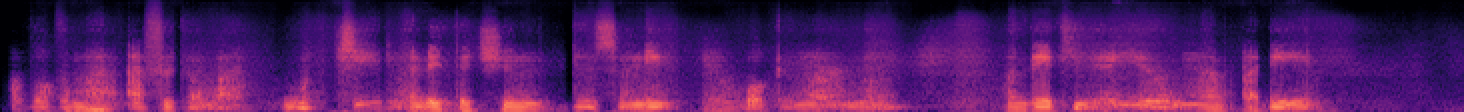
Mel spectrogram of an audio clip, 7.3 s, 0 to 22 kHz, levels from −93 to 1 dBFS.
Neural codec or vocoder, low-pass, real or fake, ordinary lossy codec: codec, 44.1 kHz, 0.9 kbps, DAC; none; fake; none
